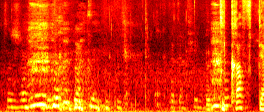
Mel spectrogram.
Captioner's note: laughter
